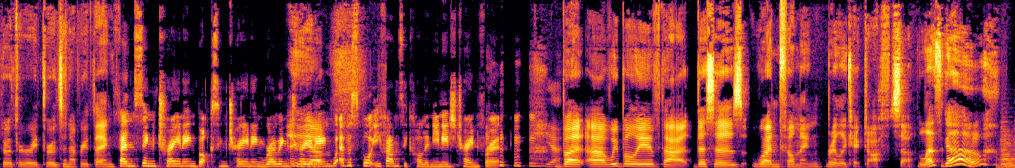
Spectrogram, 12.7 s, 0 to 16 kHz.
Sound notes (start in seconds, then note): 6.1 laughing; 12.4 upbeat music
